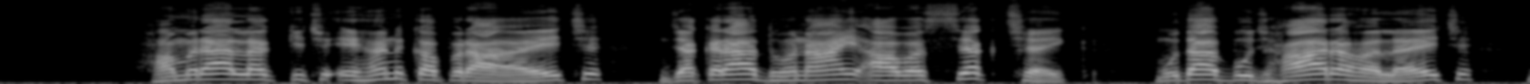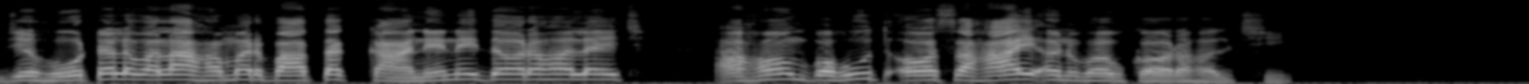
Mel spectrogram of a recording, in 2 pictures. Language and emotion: Maithili, sad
